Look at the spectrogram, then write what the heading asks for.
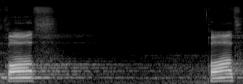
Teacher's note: قاف حروف لہویہ، زبان کی جڑ اور تالو کے نرم حصے سے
